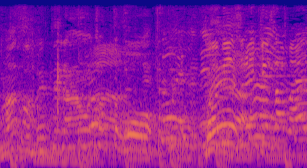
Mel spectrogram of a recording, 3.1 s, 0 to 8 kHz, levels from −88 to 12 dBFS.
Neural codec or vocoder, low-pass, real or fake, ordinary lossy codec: none; 7.2 kHz; real; none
